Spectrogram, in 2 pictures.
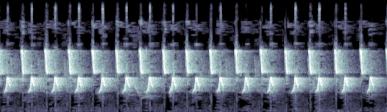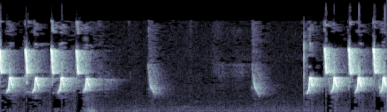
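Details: Lure song of a bar-winged prinia for trapping: a long, rapid, even run of sharp chirps lasting about seven seconds, then a few scattered notes in near silence, then the chirping run starts again.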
